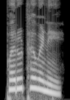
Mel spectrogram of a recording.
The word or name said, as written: ಪರುಠವಣೆ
